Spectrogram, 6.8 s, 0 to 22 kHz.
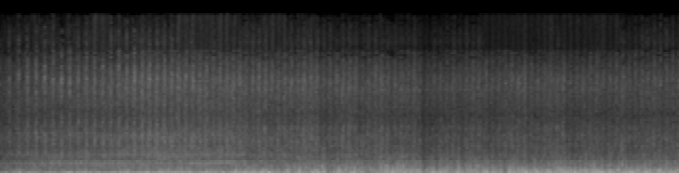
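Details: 2005 Ford F-150 5.4 V8, just under 89k miles, Motorcraft 5W-20 oil, revved: fast ticking knock keeping pace with rpm, present at all rpm; cam phasers suspected by owner and dealers, unconfirmed.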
